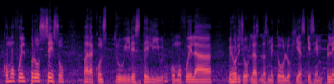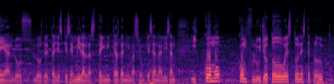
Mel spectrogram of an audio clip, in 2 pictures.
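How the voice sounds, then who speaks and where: A man hosting an interview about a book launch, chatty and digressive, asking long conversational questions. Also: lowish voice.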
